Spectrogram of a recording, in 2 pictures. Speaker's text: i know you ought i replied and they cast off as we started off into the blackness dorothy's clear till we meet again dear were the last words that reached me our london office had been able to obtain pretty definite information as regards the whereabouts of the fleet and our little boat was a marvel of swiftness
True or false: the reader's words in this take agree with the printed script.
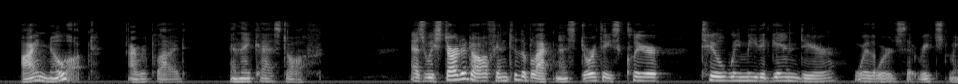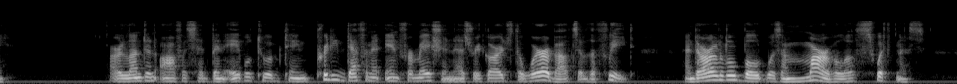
false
